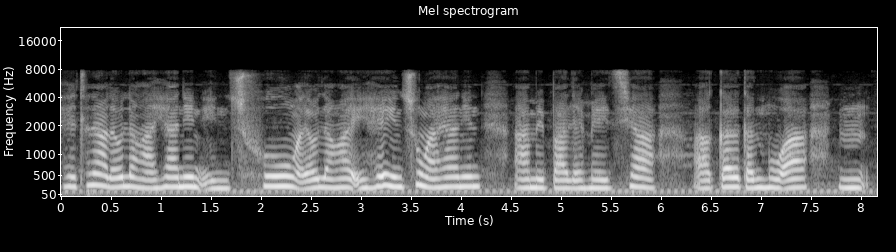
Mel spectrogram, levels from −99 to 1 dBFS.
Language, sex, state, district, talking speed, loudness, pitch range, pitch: Mizo, female, Mizoram, Aizawl, 175 wpm, -13 LUFS, 195-230 Hz, 210 Hz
